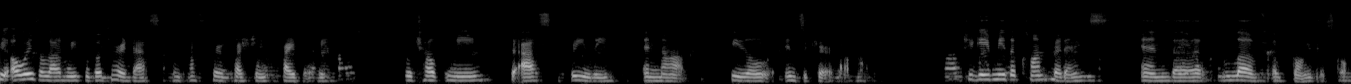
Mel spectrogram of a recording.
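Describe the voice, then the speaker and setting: A woman with a Californian accent speaks at a moderate pace and a medium pitch, her dark, mellow tone and fairly even intonation broken by long, frequent pauses and big swings in loudness, all in a dry, close sound with no echo. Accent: Californian American English. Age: 20s. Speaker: teacher. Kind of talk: personal testimony.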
